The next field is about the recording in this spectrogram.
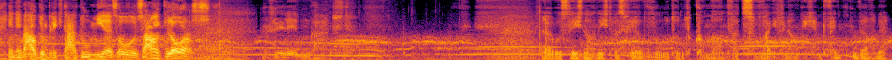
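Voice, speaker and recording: An actor playing an anguished, lonely man-made monster in a radio play, speaking in halting, broken phrases. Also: on the low side, big pitch swings, vocal fry, noisy background, exaggerated voice. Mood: bitter despair.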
